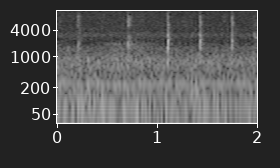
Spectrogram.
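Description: A steady low hum over a rumbling background, with five faint short clicks spread unevenly through it.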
